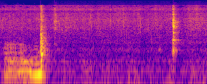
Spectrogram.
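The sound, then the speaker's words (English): Onions frying in a pan with rendered fat give a steady, quiet hiss of sizzling, broken by two brief sharp scraping clicks. “The onions are still a little white, so I'm gonna wait until I add the tomato paste in.”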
